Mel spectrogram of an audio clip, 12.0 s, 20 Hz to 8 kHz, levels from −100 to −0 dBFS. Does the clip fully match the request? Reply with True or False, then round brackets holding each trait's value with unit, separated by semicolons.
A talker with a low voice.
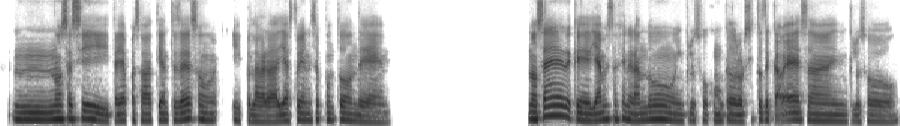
True (115 Hz)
